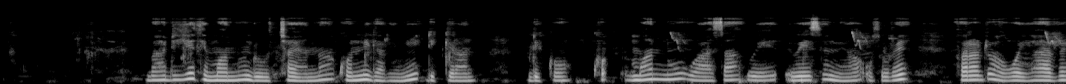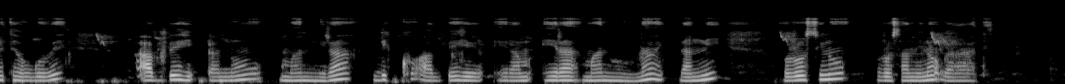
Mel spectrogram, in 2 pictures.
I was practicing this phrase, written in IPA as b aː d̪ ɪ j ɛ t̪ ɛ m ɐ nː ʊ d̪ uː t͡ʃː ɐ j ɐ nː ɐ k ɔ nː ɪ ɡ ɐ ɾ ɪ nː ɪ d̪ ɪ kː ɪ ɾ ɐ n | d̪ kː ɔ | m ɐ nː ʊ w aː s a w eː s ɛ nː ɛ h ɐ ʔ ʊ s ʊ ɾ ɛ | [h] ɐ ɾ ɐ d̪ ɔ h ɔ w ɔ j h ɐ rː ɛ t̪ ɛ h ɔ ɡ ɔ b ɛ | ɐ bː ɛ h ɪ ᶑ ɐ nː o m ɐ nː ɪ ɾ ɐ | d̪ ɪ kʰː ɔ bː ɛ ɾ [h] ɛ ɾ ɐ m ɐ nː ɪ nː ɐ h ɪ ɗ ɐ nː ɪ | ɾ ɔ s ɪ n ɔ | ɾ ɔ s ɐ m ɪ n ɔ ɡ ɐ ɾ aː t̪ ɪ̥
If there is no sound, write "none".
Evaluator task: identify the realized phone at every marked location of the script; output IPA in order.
f, h

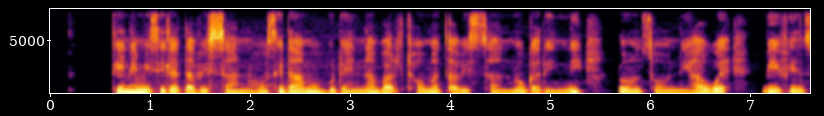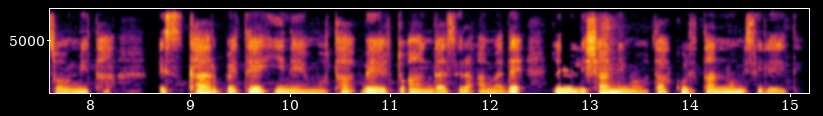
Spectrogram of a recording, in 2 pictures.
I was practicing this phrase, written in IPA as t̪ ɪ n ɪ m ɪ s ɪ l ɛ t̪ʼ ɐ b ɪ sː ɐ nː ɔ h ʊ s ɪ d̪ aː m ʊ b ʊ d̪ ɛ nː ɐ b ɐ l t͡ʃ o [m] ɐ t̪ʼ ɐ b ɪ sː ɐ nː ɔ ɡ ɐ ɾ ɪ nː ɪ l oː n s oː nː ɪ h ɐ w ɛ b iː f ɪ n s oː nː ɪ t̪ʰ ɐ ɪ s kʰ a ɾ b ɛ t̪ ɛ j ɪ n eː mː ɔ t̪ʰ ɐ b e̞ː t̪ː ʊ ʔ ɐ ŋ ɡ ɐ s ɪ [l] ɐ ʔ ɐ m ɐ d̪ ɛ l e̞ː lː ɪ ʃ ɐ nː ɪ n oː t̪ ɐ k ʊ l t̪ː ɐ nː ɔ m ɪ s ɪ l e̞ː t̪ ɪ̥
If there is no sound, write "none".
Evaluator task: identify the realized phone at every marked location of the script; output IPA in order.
m, ɾ

